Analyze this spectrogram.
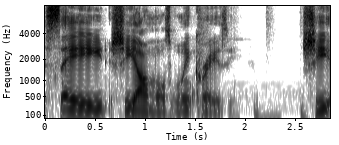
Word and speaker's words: Sade: I used to say Sade. They're like, yo, man, Sade is good.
